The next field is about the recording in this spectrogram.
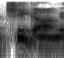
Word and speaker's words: Qigong: Chi Chong. I don't know how to say that. And they also, some of the ladies went to a divine straightener. Qigong is how you say it.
